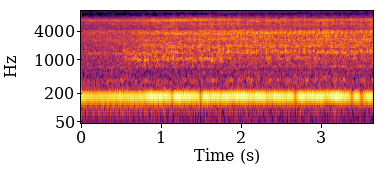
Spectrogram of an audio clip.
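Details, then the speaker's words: Tavria carburetted engine that stalled while driving, after replacing the ignition commutator and checking the carburettor, Hall sensor working: smooth steady idle without dips or stumbles; normal idle, fault attributed to old commutator. "тобто є положення що проблема була саме в комутаторі тому що як тільки я його замінив оцей зняв старий ось оце доробло отаке поставив ось цей і все у нас запрацювало"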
